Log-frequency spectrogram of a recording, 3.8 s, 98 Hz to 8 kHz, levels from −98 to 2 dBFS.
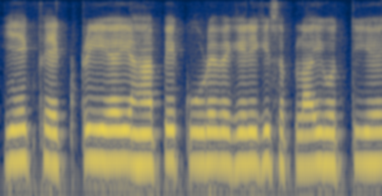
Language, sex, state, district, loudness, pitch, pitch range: Hindi, female, Uttar Pradesh, Lalitpur, -14 LUFS, 205 Hz, 205-215 Hz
